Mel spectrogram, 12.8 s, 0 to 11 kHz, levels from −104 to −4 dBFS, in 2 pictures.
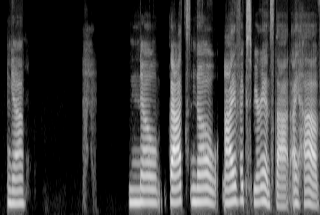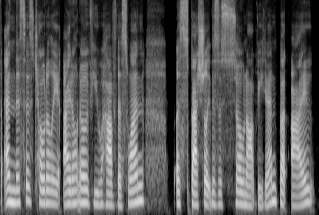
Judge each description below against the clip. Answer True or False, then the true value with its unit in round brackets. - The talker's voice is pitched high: True (195 Hz)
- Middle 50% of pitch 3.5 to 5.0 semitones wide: False (2.7 semitones)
